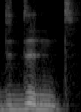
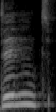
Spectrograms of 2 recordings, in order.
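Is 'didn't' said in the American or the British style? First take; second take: British; American. First: Both d sounds are kept, like 'did-nt'. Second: The middle d sound is dropped, like 'dint'. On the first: The speaker calls it wrong. "British style में" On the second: The speaker calls it right. "American style में"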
